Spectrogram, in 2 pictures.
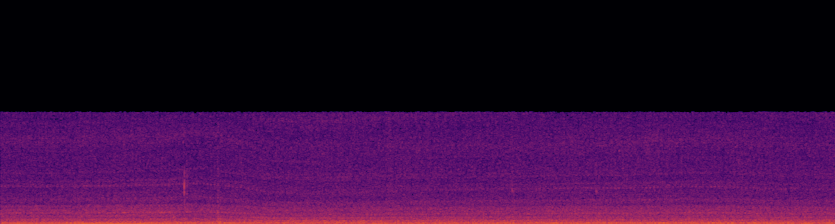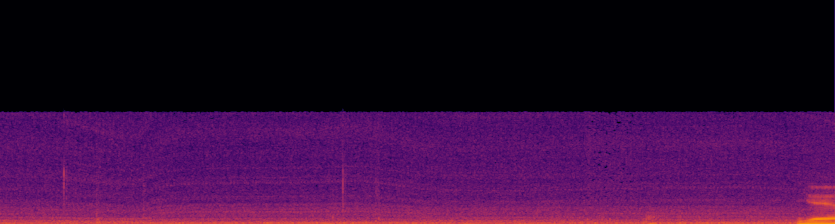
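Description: A car engine hums steadily while driving.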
